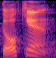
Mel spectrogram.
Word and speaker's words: DQN: DQN is Japanese net slang pronounced doking.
